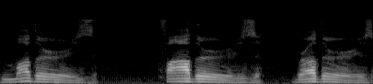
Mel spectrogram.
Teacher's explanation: The retroflex in English is voiced, and so it's followed by a voiced ending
